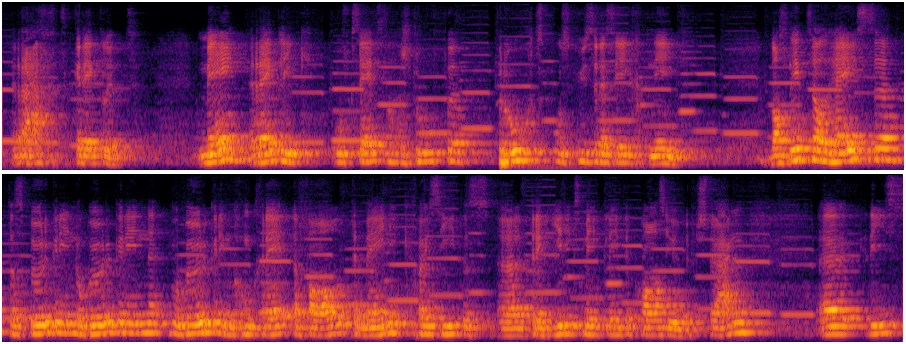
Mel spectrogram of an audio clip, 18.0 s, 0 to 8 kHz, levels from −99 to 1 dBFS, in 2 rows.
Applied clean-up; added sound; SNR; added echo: none; Wind instrument, woodwind instrument; 19 dB; reverberation time 0.8 s.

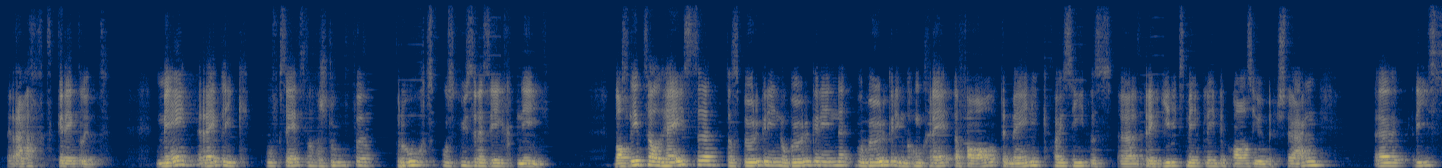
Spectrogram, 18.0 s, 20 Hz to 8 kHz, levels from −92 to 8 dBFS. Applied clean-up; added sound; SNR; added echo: neural mask model DeepFilterNet 3.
